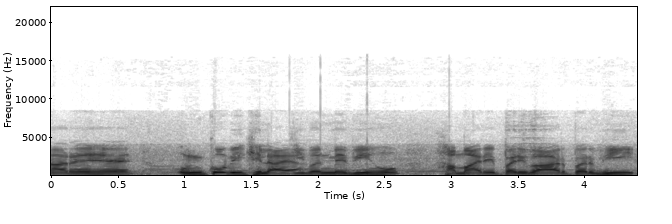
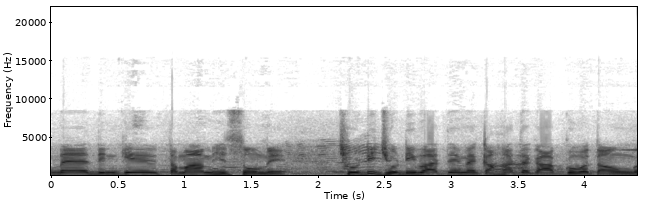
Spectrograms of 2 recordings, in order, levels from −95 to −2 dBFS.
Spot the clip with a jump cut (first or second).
first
